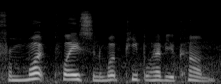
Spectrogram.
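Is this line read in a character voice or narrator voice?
narrator voice. It is read in the ordinary narrating voice. The speaker calls it wrong.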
